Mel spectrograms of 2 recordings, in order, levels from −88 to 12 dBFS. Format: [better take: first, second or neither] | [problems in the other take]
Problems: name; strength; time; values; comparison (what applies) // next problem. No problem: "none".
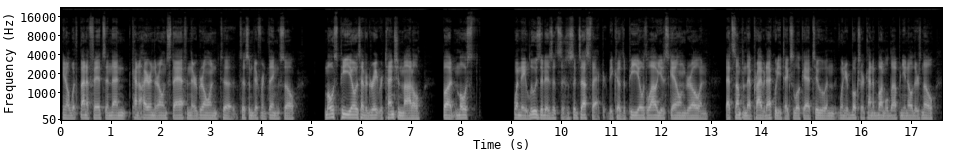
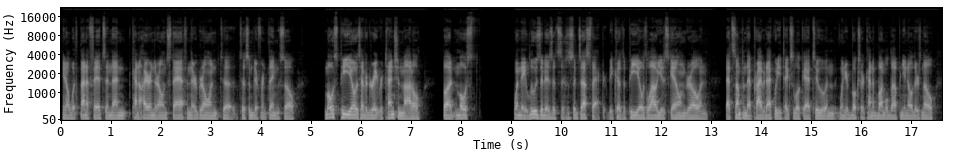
neither | none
